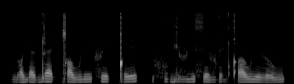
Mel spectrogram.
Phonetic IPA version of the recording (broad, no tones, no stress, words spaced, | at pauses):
ɡɒjæɖæǀɒ wiŋfeǃe | fuɡevisev ɽiɖqʼowiɭow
